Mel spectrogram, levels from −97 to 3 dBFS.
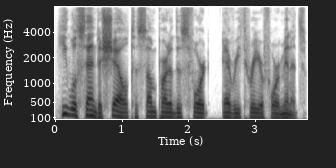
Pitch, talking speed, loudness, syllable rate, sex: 115 Hz, 255 wpm, -18 LUFS, 5.7 syllables/s, male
